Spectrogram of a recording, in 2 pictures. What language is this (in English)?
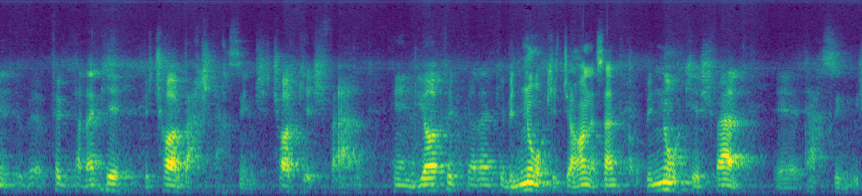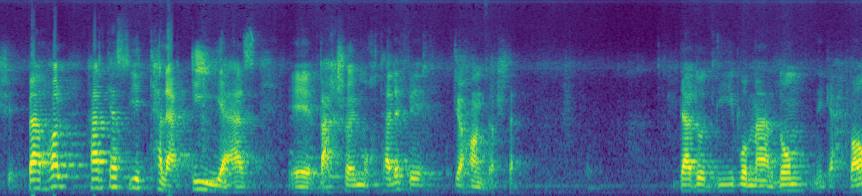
Persian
